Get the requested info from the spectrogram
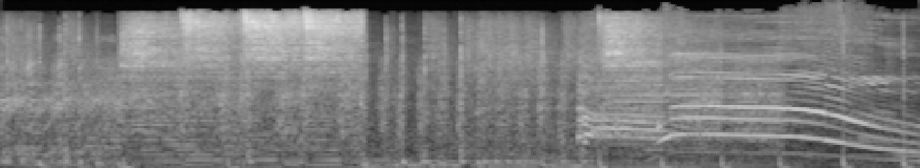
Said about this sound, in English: This crowd is rowdy. We're in Wilmington, North Carolina at Wilmington Brewery Company.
